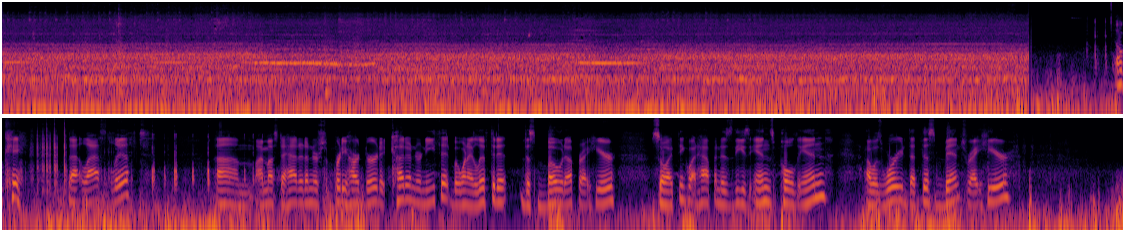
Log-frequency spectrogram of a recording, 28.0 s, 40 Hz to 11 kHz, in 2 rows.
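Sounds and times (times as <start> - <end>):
thin whine: 0.0 - 12.9
tractor engine running under load: 0.0 - 12.9.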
